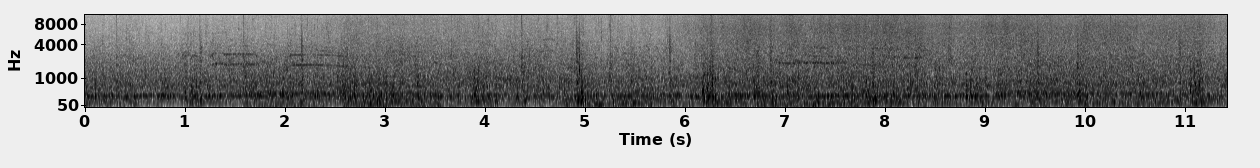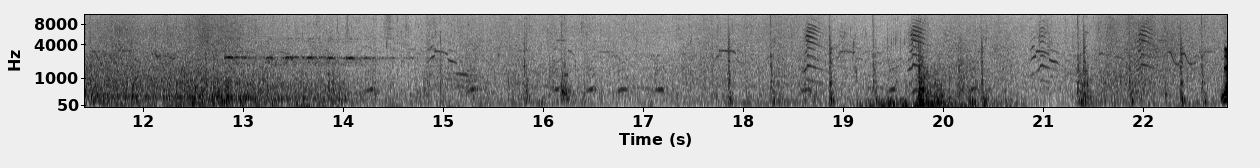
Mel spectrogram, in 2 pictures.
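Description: Sailing ship at sea in gusty wind in Assassin's Creed 3: steady broad rush of wind and water with creaking and flapping, a few brief tonal calls, then quieter with a louder gust or splash near the end.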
